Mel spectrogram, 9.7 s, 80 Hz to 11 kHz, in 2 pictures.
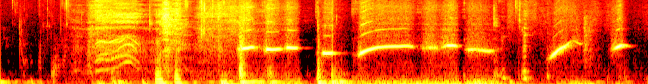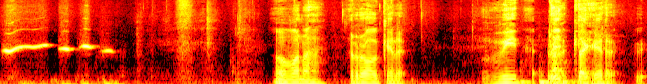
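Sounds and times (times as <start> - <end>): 
laughter: 0.7 - 1.5
speech: 1.2 - 2.0, 7.0 - 8.0, 8.6 - 9.7
person whistling a short melodic tune: 1.8 - 5.8.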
